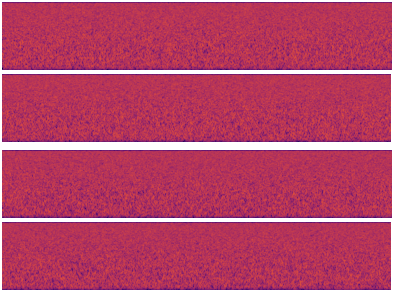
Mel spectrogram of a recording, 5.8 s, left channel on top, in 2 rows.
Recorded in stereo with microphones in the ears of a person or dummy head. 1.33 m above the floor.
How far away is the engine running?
No engine running in this recording.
